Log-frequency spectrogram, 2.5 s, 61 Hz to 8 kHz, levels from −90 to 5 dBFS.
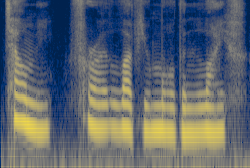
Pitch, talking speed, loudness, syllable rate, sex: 190 Hz, 215 wpm, -16 LUFS, 3.9 syllables/s, female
